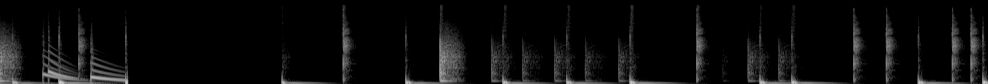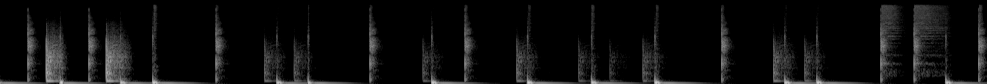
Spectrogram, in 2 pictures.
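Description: A music clip with an audio dropout to silence from 1.28 to 2.82 s, where about 1.55 s of material vanishes into silence with no room tone or decay. That abrupt silence, rather than a fade or a quiet passage, points to the input likely having been lost while recording continued. Later, damaged data in the compressed stream gives two brief glitches, at 10.50 to 10.52 s and at 12.96 s. Unlike the dropout, these come from the decoder misreading corrupted frames and resynchronising.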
